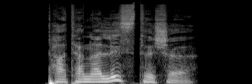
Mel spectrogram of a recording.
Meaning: inflection of paternalistisch: 1. strong/mixed nominative/accusative feminine singular 2. strong nominative/accusative plural 3. weak nominative all-gender singular
- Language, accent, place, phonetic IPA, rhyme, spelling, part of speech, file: German, Germany, Berlin, [patɛʁnaˈlɪstɪʃə], -ɪstɪʃə, paternalistische, adjective, De-paternalistische.ogg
